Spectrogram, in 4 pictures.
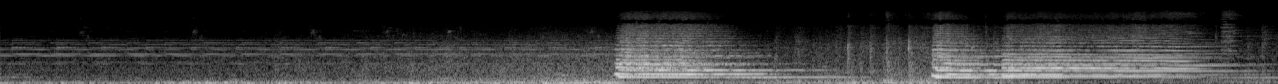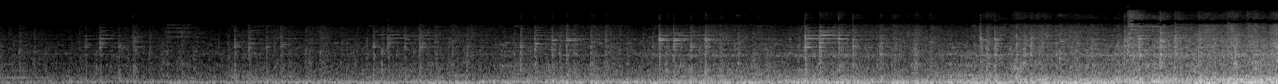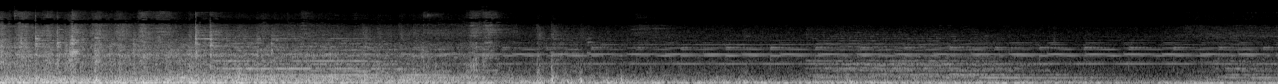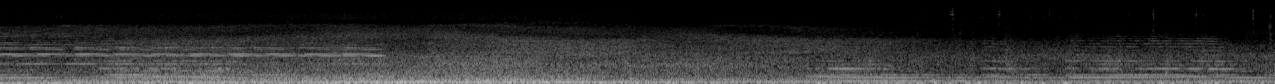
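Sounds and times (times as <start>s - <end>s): train horn blasts: 6.1s - 8.6s, 9.3s - 13.2s, 27.3s - 30.3s, 33.6s - 36.6s, 37.6s - 42.2s, 46.3s - 51.0s
train wheels clacking over rail joints: 6.2s - 10.5s, 11.2s - 33.0s.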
